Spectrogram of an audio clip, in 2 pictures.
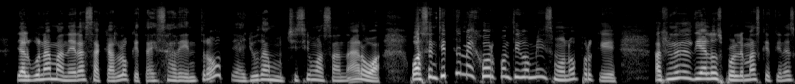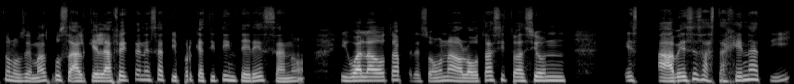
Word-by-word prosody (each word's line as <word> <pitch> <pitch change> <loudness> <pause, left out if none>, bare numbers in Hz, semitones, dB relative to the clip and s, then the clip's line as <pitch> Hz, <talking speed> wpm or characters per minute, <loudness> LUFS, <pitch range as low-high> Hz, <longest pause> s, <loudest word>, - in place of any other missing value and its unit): De 200 - +4
alguna 220 +5 +5
manera 210 -2 +2
sacar 170 -5 -1
lo 220 +3 0
que 160 -5 -6
traes 170 +3 -6
adentro, 175 - -1
te 195 - -10
ayuda 195 +7 0
muchísimo 195 +4 -3
a 195 - -1
sanar 170 +5 -1
o 175 -5 +6
a 150 - +1 0.3
o 245 - +8
a 255 - +10
sentirte 400 - +2
mejor 385 -2 +1
contigo 340 -2 0
mismo, 310 -11 0
¿no? 230 +4 0
Porque 175 - -4 0.4
al - - +3
final 260 +6 +2
del 290 -3 +1
día 260 +1 +5
los 265 -1 +4
problemas 210 +2 +2
que 205 - -5
tienes 200 +3 -5
con 205 - -3
los 160 -3 -2
demás, 160 +3 -1
pues, 205 -4 -3
al 155 -1 +4
que 165 - 0
le 155 - +5
afectan 200 +6 -2
es 205 +1 -6
a 215 - 0
ti, 175 - -5
porque 200 0 -5
a - - -1
ti 180 - -6
te 210 - -5
interesa, 170 -4 -2
¿no? 155 +3 -4 0.4
Igual 175 0 +3
a 175 - +5
otra 195 +4 -2
persona 155 +2 -2
o 150 - +1
la 145 - +2
otra 195 +7 0
situación 180 -2 -1 0.6
es 185 -2 -7 0.2
a 150 - +6
veces 185 +7 0
hasta 175 -3 -5
ajena 190 +9 0
a - - -3
ti, 195 - -13
185 Hz, 240 wpm, -23 LUFS, 170-220 Hz, 0.6 s, a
